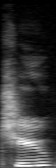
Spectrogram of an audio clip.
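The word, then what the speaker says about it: Chu: There is a follow-up series called Chew, which is spelled C-H-U, which is how Tony's last name is actually spelled.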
